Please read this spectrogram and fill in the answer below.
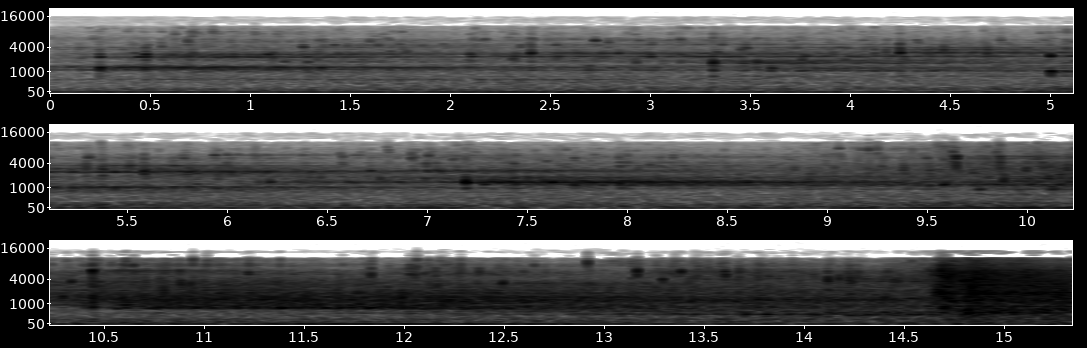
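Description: Faint trickling, pouring water with scattered drips and a few soft held tones, opening an ambient piece; the water hiss swells about ten seconds in and again just before the end.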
